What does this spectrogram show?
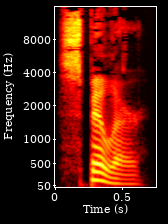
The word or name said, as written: spiller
